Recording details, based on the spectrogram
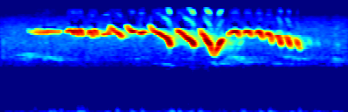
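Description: Eurasian treecreeper: a very high, thin, silvery phrase of quick notes lasting about three seconds, wavering and dipping before ending in a fast rippling flourish; nothing else heard.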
